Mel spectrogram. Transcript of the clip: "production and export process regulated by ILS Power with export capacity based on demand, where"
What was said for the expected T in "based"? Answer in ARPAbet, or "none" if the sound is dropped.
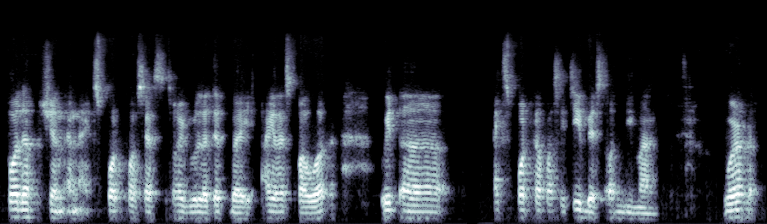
T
